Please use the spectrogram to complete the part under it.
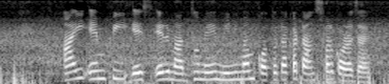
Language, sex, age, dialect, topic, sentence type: Bengali, female, 18-24, Standard Colloquial, banking, question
